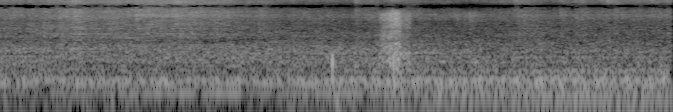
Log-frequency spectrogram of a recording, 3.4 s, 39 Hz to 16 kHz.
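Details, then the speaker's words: Microwave after magnetron repair heating soup for 30 seconds, steady low electrical hum with a faint click or two; it previously clicked without heating: normal microwave operation with magnetron hum. "Can you hear the buzzing? It's working."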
